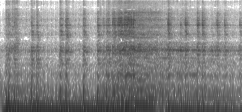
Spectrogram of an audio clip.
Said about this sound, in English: It was a very dangerous and very fast machine, but I really, really loved it, and I went everywhere on the thing. There was definitely this huge sense of freedom that I got riding the snowmobile.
